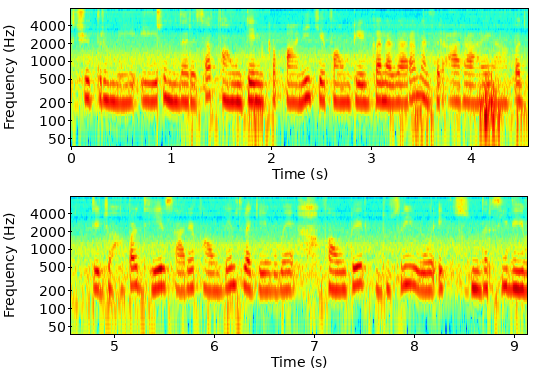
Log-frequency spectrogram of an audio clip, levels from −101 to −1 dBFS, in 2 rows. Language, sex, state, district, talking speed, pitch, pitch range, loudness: Hindi, female, Maharashtra, Chandrapur, 205 wpm, 215 Hz, 205-230 Hz, -18 LUFS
